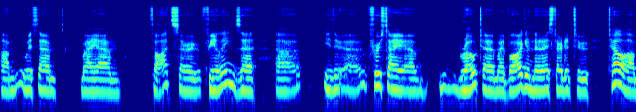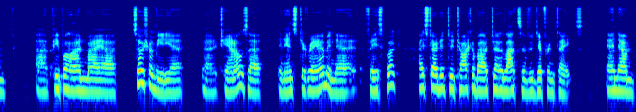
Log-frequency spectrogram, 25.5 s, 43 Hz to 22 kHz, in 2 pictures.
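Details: Man with expressive aphasia after a first stroke that damaged his speech center; a second stroke impaired right-side motor function; about 16 years post-stroke; expressive aphasia.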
